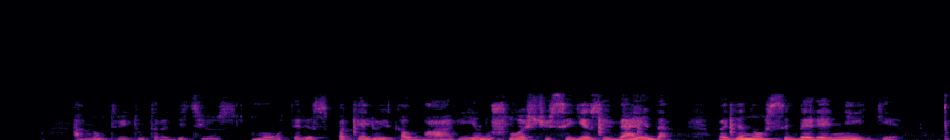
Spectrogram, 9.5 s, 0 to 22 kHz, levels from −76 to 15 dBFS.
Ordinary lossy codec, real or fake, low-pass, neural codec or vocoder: MP3, 48 kbps; real; 7.2 kHz; none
